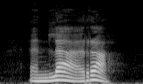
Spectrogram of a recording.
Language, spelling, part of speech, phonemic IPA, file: Swedish, lära, noun / verb, /ˈlæːˌra/, Sv-lära.ogg
- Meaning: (noun) teachings: 1. a scientific branch, a theory 2. a creed, a doctrine, a tenet 3. an apprenticeship; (verb) 1. to teach, to instruct 2. to learn, to study, to teach oneself 3. to be said to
